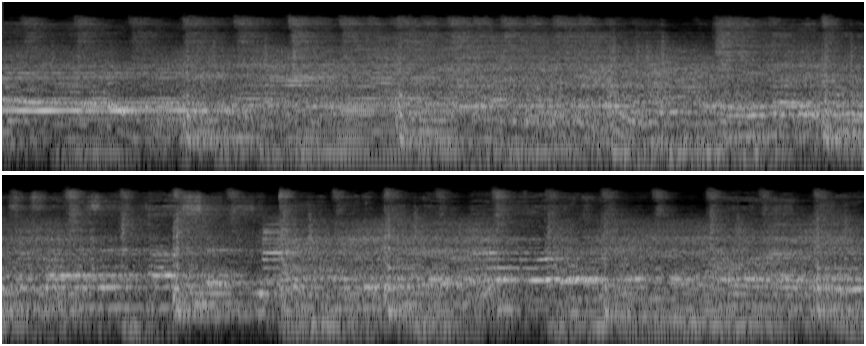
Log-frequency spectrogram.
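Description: Rock band playing live: electric guitars, bass guitar and drum kit with cymbals, with a male voice singing.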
